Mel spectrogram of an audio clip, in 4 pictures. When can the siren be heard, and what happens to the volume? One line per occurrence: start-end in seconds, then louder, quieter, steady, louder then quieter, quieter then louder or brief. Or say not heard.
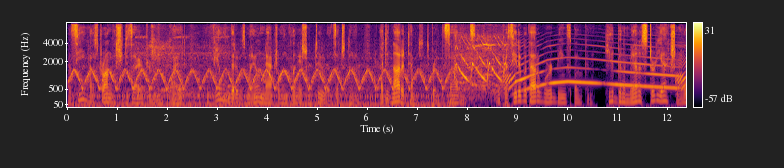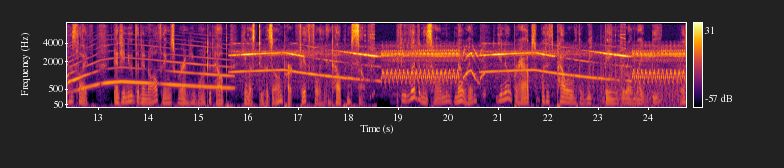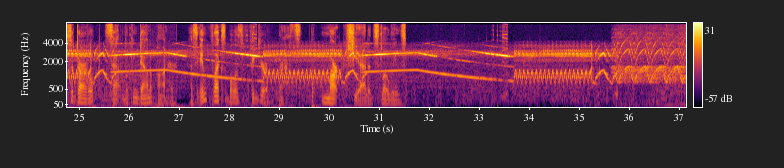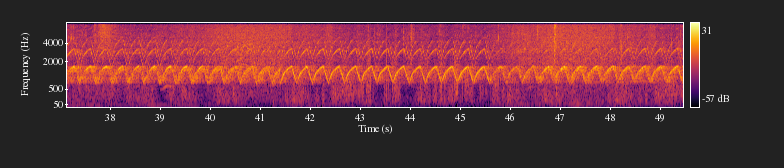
0.0-49.4 steady.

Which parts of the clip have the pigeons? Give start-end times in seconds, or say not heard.
1.3-3.3.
